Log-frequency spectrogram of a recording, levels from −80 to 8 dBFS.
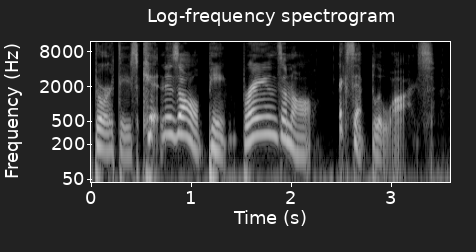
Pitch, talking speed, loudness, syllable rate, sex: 220 Hz, 150 wpm, -20 LUFS, 4.8 syllables/s, female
